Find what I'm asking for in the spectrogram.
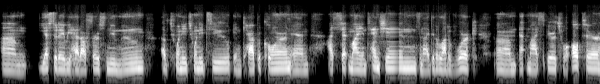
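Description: The voice has a New York accent and a monotone, flat intonation. The sound is dry and close, without echo. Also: man. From New Jersey. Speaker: astrologer and numerologist. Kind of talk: interview explanation.

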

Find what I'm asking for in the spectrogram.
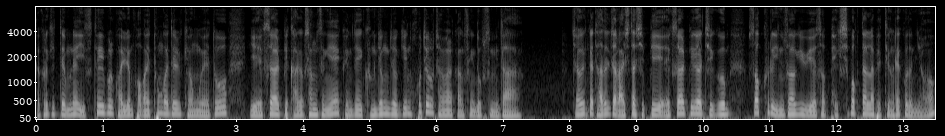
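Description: On a very clean recording with a silent background, a man speaks at medium pitch in a dark, mellow tone with ordinary pitch variation and very even loudness. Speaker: crypto trader and market commentator. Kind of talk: market analysis video. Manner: formal.

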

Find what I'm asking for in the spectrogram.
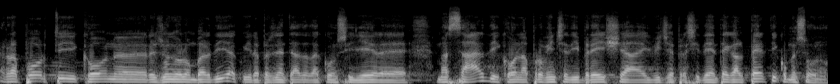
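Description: A man speaks at medium pitch with a dark, mellow tone. His pace is moderate and his pitch varies in an ordinary way. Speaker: live show host. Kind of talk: talk show hosting. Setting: live broadcast at a company site. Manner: formal.

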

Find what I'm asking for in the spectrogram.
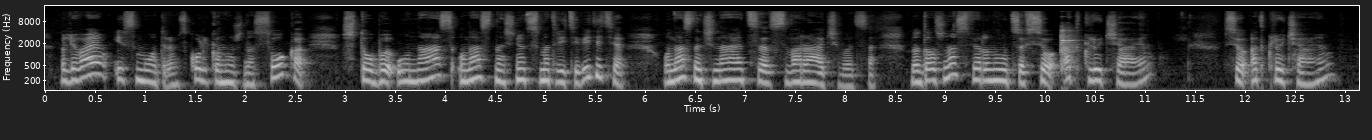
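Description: A woman talks at a very slow pace in a medium, dark and mellow voice with ordinary pitch variation. Her loudness stays very even on a very clean recording with a silent background. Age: 50s. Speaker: nutrition expert, cooking channel host. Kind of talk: cooking tutorial. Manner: hesitant, many filler sounds.

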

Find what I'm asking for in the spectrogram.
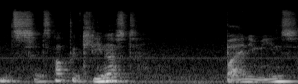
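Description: A man at a moderate pace with ordinary pitch variation, amid audible room echo. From South Africa. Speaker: car YouTuber. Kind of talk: casual commentary. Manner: casual, thinking aloud. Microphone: webcam.

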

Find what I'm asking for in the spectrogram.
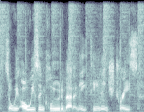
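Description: A man at a moderate pace with ordinary pitch variation, dry sound with no echo, and clear music in the background. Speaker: fishing show host. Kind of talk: tutorial. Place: boat.

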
